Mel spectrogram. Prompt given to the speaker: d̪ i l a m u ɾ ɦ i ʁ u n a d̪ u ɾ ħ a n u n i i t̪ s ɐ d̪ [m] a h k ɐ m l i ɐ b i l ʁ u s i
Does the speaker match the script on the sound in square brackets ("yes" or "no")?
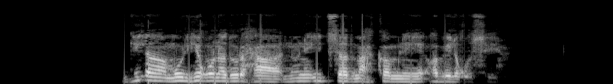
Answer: yes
